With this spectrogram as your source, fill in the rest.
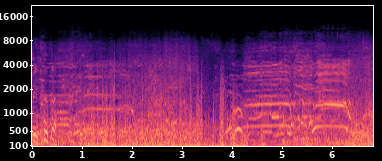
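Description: Young riders scream and shriek with excitement nearby.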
